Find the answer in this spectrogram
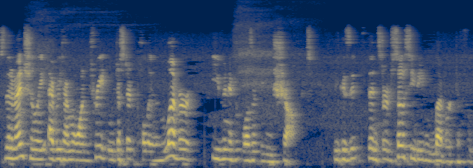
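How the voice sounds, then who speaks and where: Very fast mumbling. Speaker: gaming streamer. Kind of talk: casual chat.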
